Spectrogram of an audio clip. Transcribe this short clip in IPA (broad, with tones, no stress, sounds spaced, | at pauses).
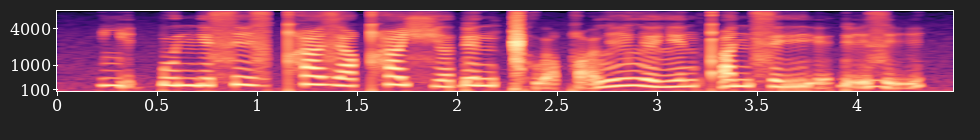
ʎ ḭ˧ k͡p u˧ nʲ ɪ˧ s i˦˨ z qʰ e˦ z ɛ˨˦ qʰ e˦ ç ə˨˦ ɗ e˦ n ǁʰ ṵ˨˦ q ṵ˨ l i˦ l ɪ˨ lʲ e˧ n qʼ ɛ˧ nʲ s ɪ˨ rʲ ḛ˦ ɗ ḭ˦˨ z ḭ˦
